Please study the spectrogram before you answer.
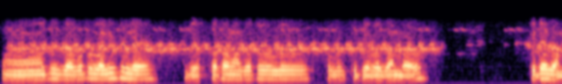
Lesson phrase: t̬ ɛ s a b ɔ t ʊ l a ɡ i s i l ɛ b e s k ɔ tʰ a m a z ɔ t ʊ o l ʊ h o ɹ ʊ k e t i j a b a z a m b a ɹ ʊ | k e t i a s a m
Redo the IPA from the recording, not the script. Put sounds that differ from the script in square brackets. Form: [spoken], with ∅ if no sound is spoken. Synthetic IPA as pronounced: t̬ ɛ [z] a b ɔ t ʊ l a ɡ i s i l ɛ b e s k ɔ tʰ a m a z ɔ t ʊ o l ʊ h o [l] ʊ k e t i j a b a z a m b a ɹ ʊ | k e t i a [z] a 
